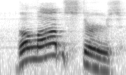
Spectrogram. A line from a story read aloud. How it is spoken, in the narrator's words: shouted the griffin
